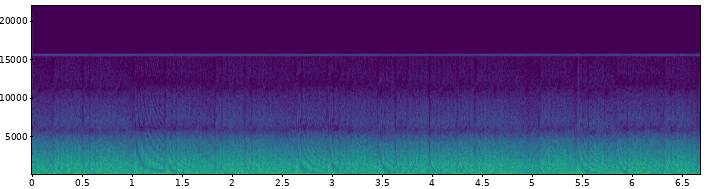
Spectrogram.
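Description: Explosions boom again and again in a game.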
